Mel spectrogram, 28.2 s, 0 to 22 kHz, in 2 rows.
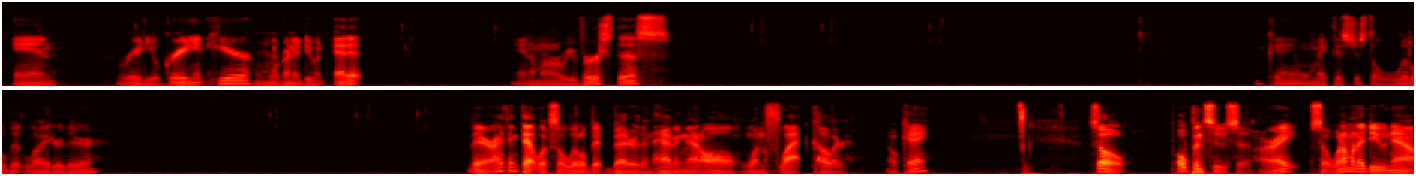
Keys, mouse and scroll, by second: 2.0 click, 3.2 click, 3.9 click, 4.8 click, 7.3 click, 8.1 click, 9.1 click, 13.3 click, 16.6 click, 17.5 click, 18.1 click, 27.5 click.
